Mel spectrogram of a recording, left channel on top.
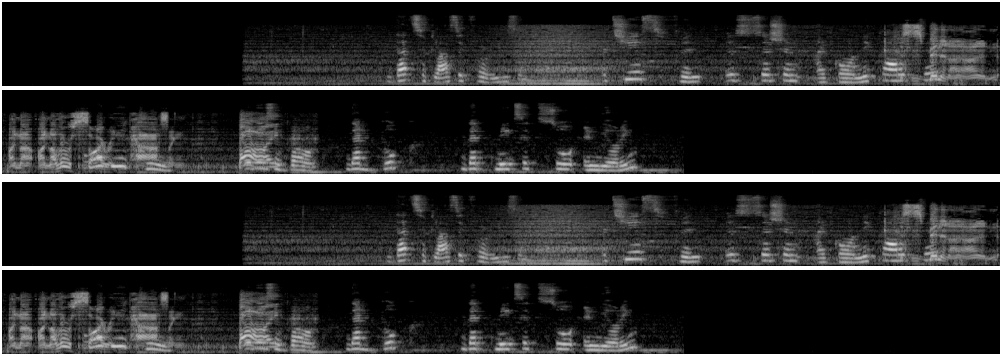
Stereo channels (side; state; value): both; identical; correlation 1.00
